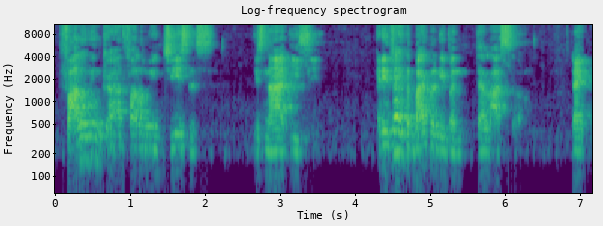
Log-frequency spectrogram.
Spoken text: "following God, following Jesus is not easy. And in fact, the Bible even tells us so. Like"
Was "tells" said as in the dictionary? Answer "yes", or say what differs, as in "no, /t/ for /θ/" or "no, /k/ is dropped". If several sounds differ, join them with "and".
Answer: no, /z/ is dropped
